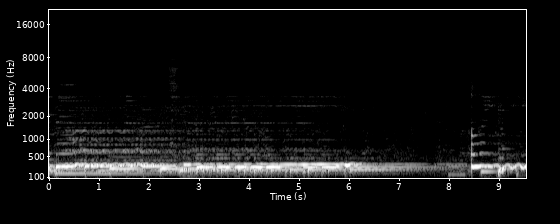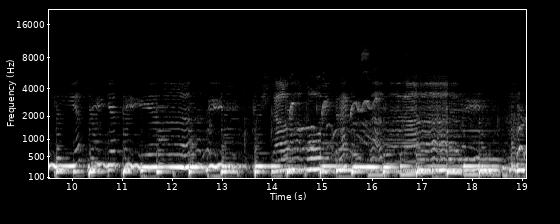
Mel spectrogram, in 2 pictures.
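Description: Live Balkan gypsy band playing, with violin, acoustic guitar and accordion and a woman singing. The music dies away about six seconds in, then comes back suddenly at full strength about two seconds later, with the voice over the band.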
